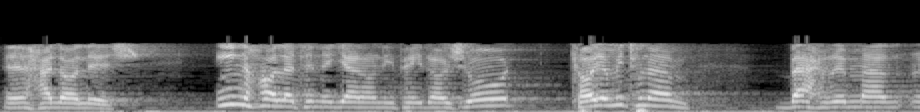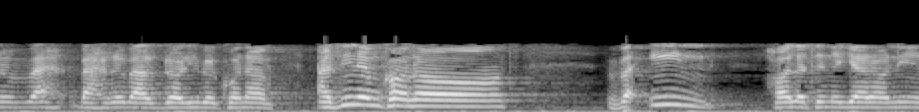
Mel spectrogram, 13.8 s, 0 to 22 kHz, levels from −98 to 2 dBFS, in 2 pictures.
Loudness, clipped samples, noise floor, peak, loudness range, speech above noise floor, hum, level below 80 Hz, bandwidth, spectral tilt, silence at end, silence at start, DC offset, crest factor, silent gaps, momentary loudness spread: -14 LUFS; under 0.1%; -43 dBFS; 0 dBFS; 3 LU; 29 dB; none; -36 dBFS; 6 kHz; -7 dB/octave; 0 s; 0.05 s; 1%; 16 dB; none; 11 LU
